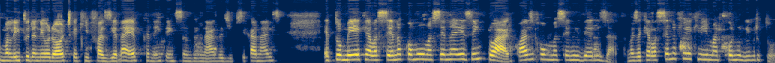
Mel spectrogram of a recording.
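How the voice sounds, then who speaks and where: Talking at a very fast pace, a woman with a fairly high pitch and a dark, mellow tone uses lively intonation and big swings in loudness. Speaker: psychoanalyst. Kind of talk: conference Q&A discussion. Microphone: audio dropping out, poor internet connection.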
